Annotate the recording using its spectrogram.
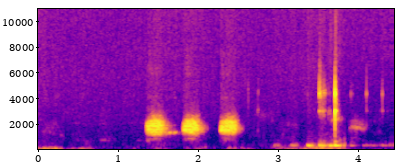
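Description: A bird calling three times in quick succession, each call short and evenly spaced. Near the end comes a low shuffling noise with a sharp click.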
